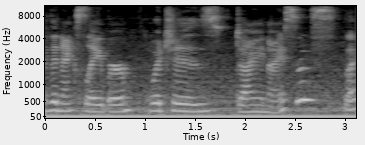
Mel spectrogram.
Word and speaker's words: Dionysus: Yeah, so then it kind of goes into the next labor, which is Dionysus.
